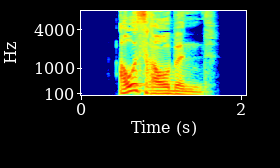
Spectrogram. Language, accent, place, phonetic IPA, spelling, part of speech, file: German, Germany, Berlin, [ˈaʊ̯sˌʁaʊ̯bn̩t], ausraubend, verb, De-ausraubend.ogg
- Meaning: present participle of ausrauben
